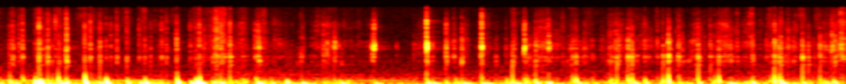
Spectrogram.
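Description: Fingernails tap and scratch the skin of a whole, solid red-yellow-green apple with fast nail taps. A rapid run of short, dry clicks with bright ticks on top sits over soft low thuds, each tap dying away almost at once, with faint scratching between them.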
